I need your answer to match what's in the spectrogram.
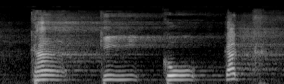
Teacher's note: Syiddah itu nahan suara. Suaranya ditekan tapi nafasnya dikeluarkan ya. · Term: sifat hames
